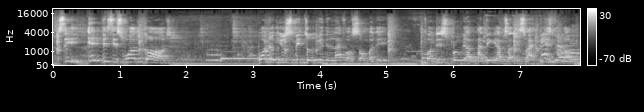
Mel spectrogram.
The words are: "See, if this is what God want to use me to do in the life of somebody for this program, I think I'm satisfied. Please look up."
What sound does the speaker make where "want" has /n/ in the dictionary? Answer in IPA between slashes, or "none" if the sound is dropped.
none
